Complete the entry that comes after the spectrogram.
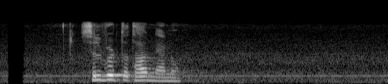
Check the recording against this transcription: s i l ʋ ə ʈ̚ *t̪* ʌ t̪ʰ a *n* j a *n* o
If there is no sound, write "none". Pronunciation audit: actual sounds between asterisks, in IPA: t̪, n, n

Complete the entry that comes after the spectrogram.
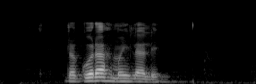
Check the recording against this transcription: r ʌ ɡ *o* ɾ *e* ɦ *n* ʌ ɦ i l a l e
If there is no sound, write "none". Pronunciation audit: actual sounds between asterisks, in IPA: o, a, m

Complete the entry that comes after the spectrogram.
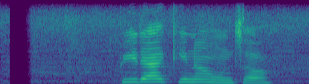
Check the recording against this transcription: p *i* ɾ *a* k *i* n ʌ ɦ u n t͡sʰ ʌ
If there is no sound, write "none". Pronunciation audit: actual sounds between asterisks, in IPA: i, a, i

